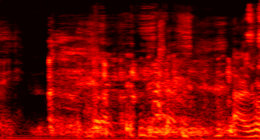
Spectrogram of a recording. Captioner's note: laughter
